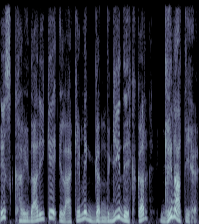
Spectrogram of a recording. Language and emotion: Hindi, disgusted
